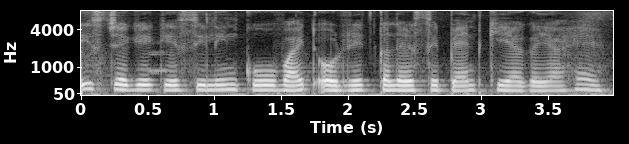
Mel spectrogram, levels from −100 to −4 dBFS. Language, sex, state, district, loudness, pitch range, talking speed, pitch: Hindi, female, Arunachal Pradesh, Longding, -16 LUFS, 170-180 Hz, 210 wpm, 175 Hz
